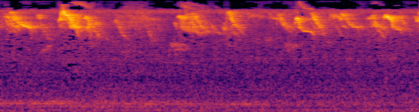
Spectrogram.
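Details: Feeding and preening Lowland white-eyes (Matang Dulong) trade scattered thin, high chirps and brief twittering notes, loudest near the start, with soft low background noise.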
